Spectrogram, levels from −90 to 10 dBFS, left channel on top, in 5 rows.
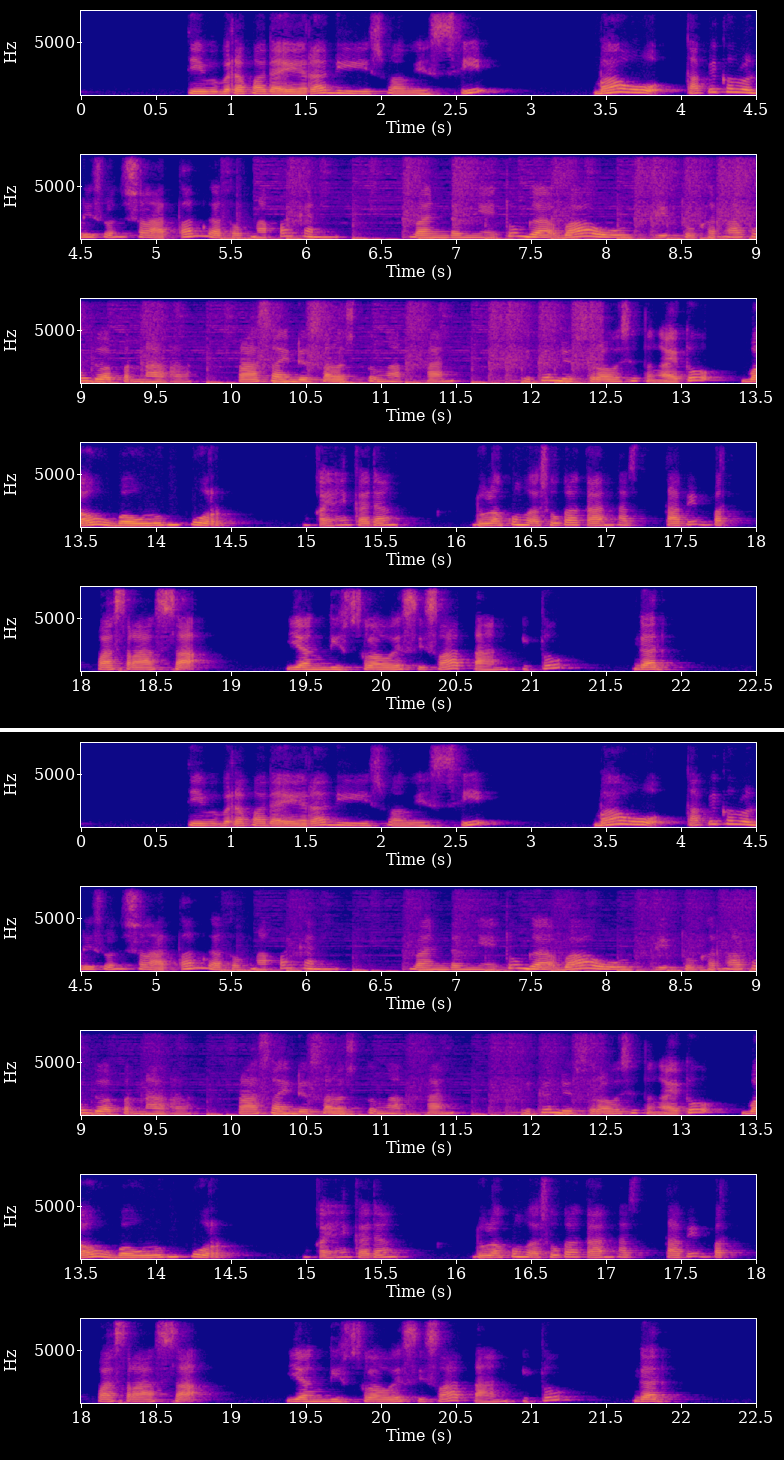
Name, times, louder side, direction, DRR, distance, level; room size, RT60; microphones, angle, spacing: voice 1, 0.7-2.7 3.4-6.2 6.7-9.7 10.1-11.5 12.1-14.5 15.1-15.6 16.1-17.8 18.1-18.8 19.4-21.2 21.7-21.9, left 2 dB, 20° left, 0.6 m, -25 dB
sound 1, 5.4-12.5, left 3 dB, 55° left, 0.9 m, -38 dB
12.0 x 4.3 x 3.7 m
head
